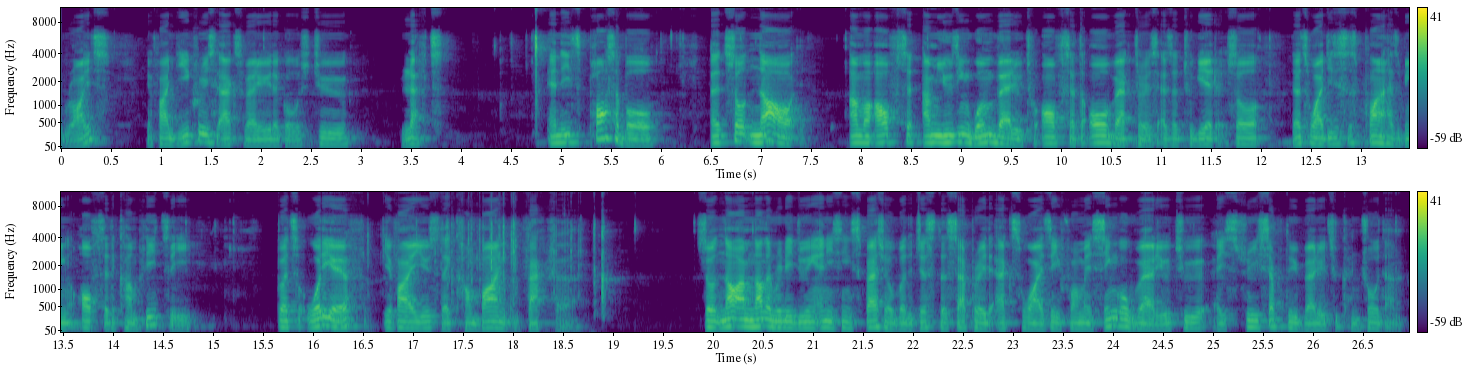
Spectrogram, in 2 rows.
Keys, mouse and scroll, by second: 0.9-3.9 drag, 4.4-6.2 middle drag, 6.2 click, 7.4 click, 8.3-11.3 drag, 11.9 click, 14.7-16.7 drag, 16.7 ctrl+a, 18.5 Down, 26.2-26.9 drag.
